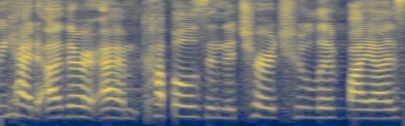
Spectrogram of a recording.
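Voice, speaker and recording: A woman talks at a fairly quick clip in a fairly high, flat monotone. The sound is dry and close with no echo, and music plays behind her. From northeast Scotland. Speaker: church teacher. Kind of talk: sermon. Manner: conversational, frequent fillers.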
